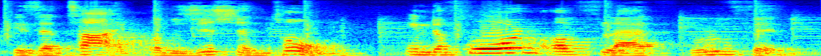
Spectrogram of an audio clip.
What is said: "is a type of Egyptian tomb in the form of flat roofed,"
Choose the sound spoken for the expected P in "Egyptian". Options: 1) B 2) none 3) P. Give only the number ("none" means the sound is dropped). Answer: 2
